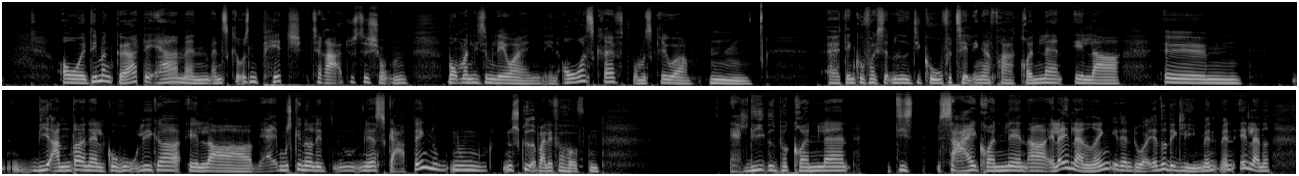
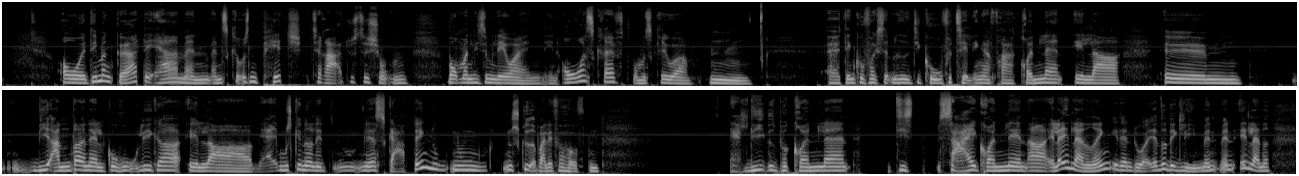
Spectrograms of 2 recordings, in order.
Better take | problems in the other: first | high-pitched whine; faint; throughout; 2.5 kHz, 30 dB below the speech

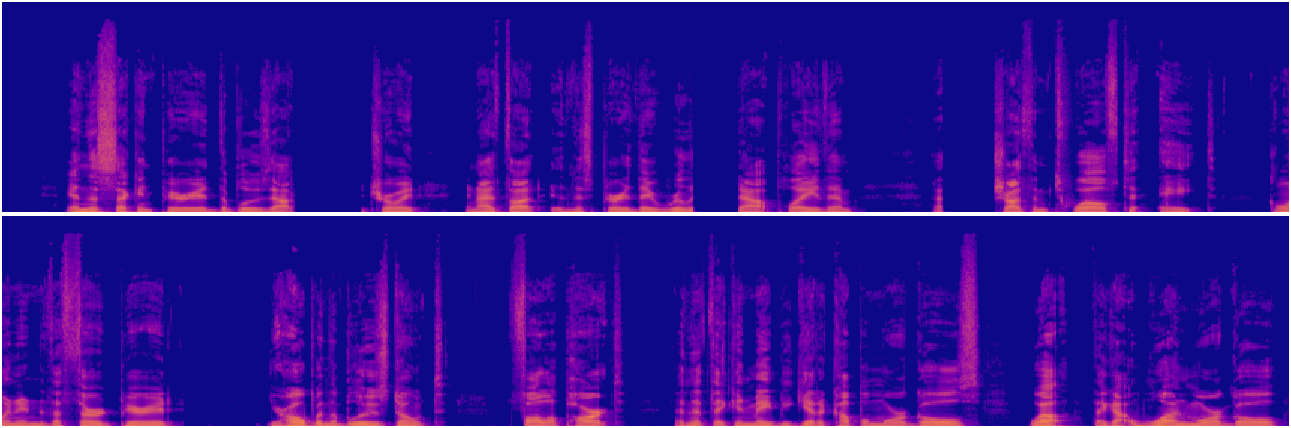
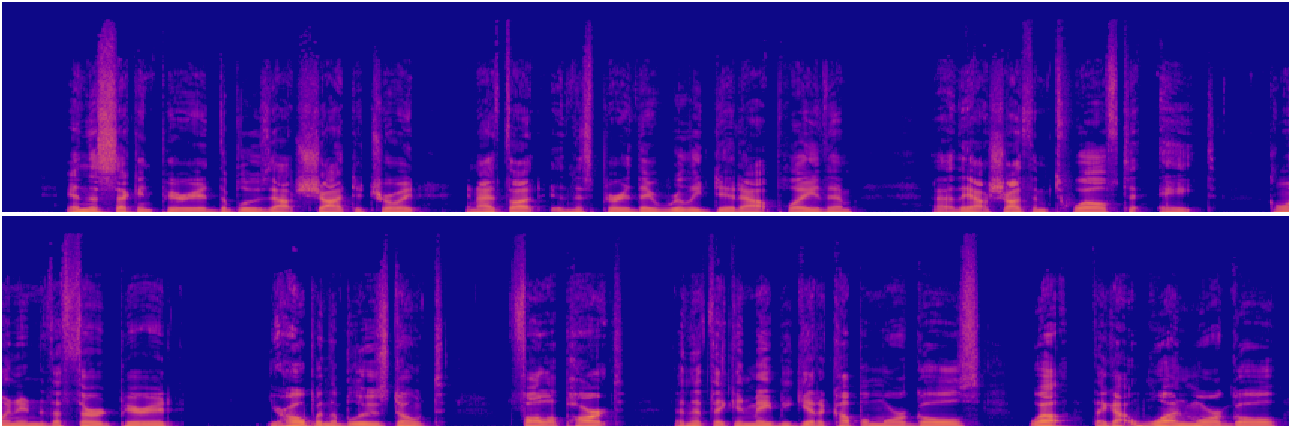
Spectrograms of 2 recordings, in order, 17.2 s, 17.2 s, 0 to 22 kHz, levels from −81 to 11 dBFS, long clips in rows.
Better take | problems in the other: second | audio cutting out; at 2 s, at 4.5 s and at 6.5 s

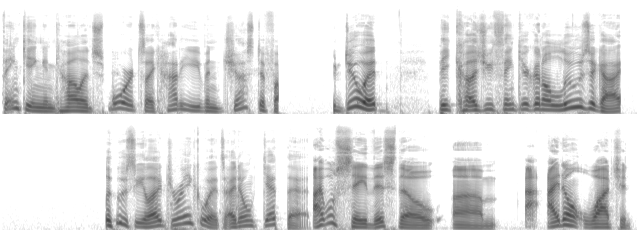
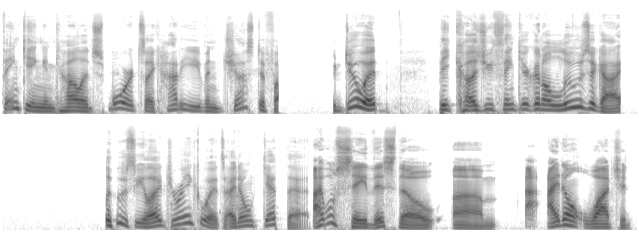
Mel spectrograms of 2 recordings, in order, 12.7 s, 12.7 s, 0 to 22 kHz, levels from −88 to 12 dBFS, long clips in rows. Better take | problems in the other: neither | audio cutting out; at 3 s for 0.5 s and at 6 s for 1 s; the same in both

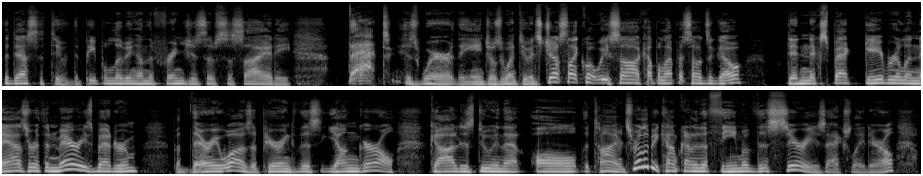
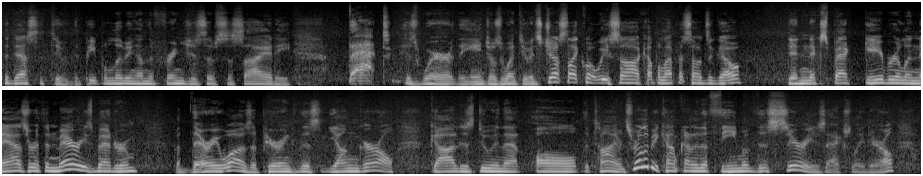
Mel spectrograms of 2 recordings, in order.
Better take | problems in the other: first | hiss; noticeable; throughout; 20 dB below the speech

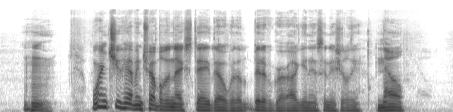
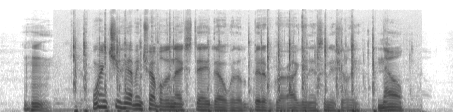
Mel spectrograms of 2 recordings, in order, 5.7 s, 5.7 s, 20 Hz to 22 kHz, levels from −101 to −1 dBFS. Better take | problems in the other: first | keyboard typing; noticeable; from 0.5 s on; peak 4 dB below the speech

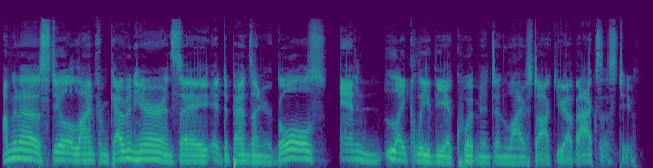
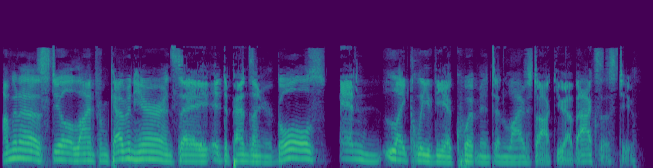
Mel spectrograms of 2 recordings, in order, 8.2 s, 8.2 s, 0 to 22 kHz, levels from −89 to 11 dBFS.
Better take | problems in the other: first | garbled, watery; badly; nothing above 8 kHz; slightly in the first

